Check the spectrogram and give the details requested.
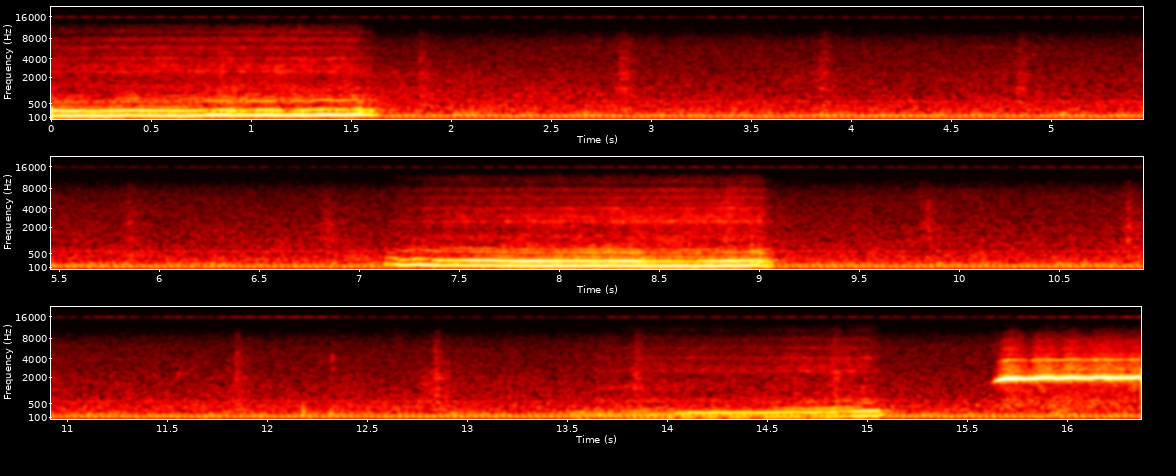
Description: This is my dog. Snoring like a old man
